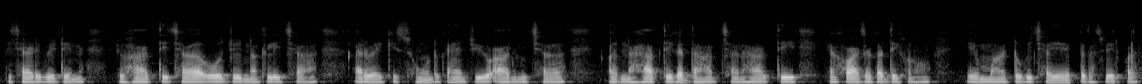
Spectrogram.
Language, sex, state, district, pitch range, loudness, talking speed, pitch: Hindi, male, Uttarakhand, Tehri Garhwal, 105-110 Hz, -21 LUFS, 180 wpm, 110 Hz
